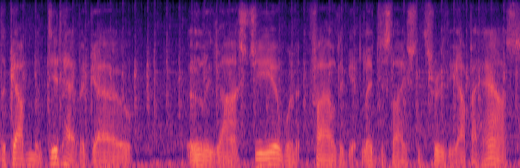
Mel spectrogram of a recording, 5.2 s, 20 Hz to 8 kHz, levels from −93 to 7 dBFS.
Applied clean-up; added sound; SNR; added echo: none; Idling; 12 dB; none.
